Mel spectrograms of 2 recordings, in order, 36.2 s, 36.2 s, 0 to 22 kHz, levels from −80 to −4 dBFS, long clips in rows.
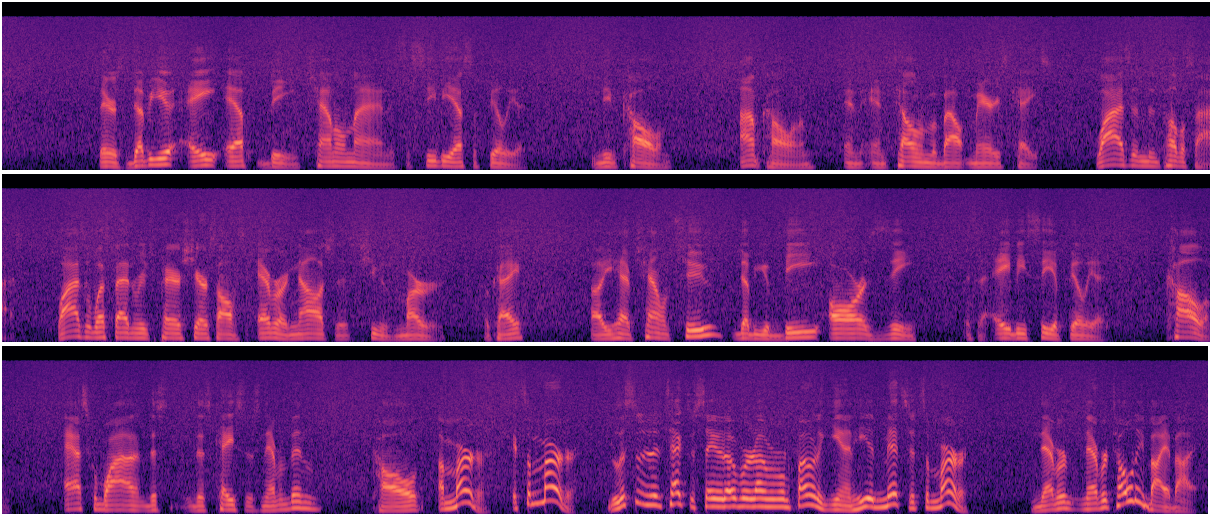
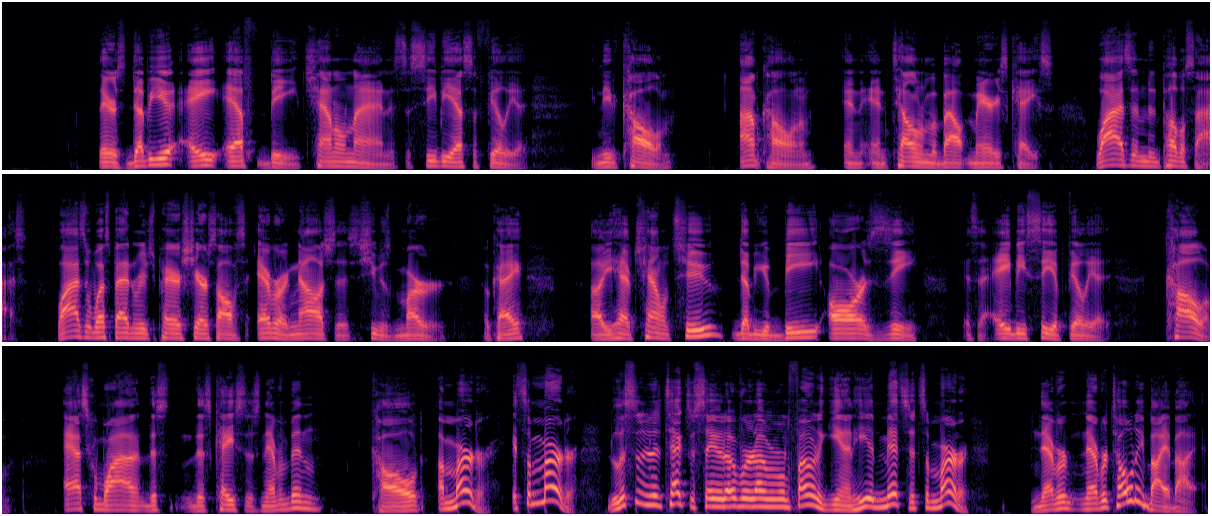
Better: second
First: hiss; loud; throughout; 8 dB below the speech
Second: none

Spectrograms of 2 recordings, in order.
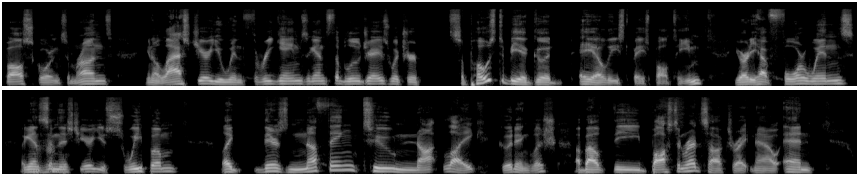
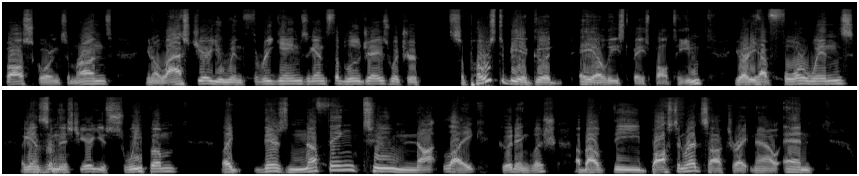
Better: first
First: none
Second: distortion; slight; 7% of the sound clipped

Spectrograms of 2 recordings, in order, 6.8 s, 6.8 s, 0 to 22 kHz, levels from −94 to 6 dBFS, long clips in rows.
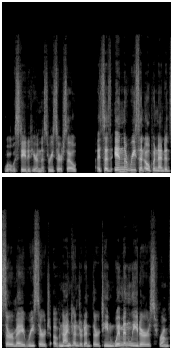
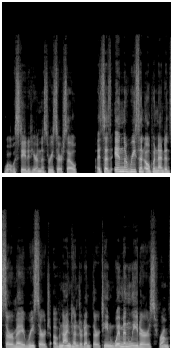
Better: second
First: thin; very; fading below 300 Hz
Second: none

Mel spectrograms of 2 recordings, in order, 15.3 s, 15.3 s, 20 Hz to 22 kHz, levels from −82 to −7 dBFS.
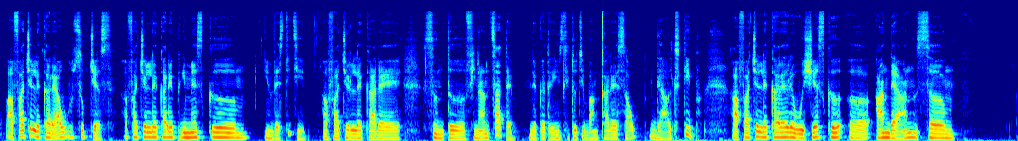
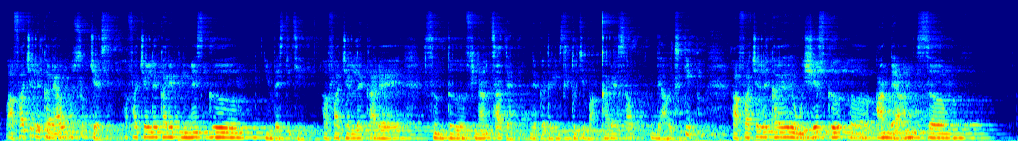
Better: first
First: none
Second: room echo; noticeable; dies away in 1.7 s // off-mic speech; somewhat distant

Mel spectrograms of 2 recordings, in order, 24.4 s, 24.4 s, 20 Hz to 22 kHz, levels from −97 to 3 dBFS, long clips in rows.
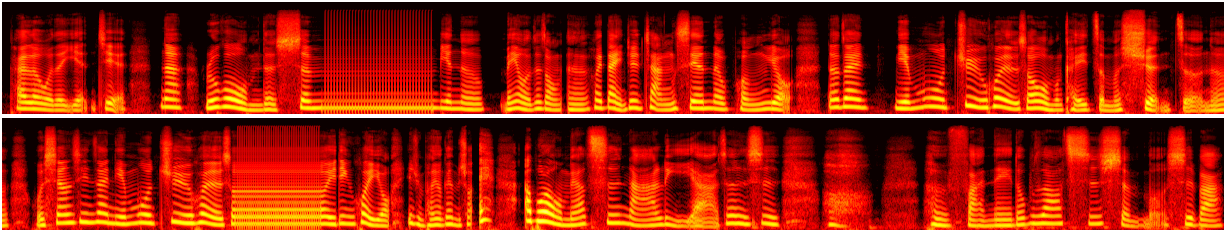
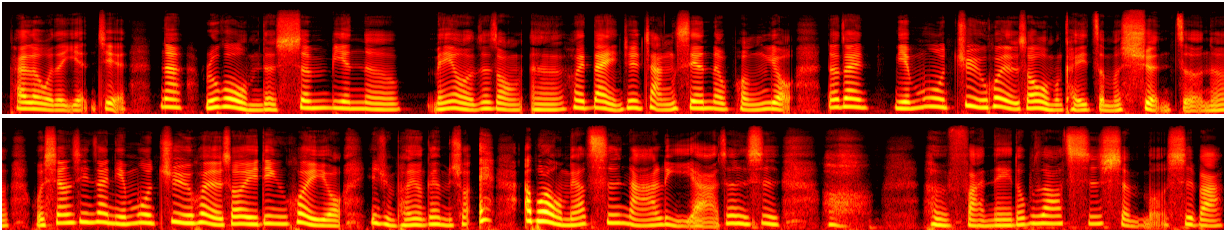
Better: second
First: audio freezing; at 3 s for 1 s and at 15 s for 1 s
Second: none

